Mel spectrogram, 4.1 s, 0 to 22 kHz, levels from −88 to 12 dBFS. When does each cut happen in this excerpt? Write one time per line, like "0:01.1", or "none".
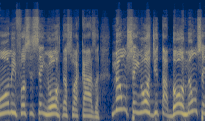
none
